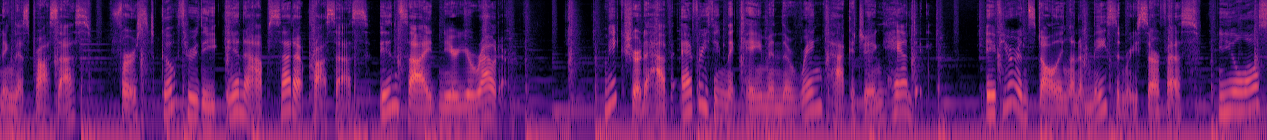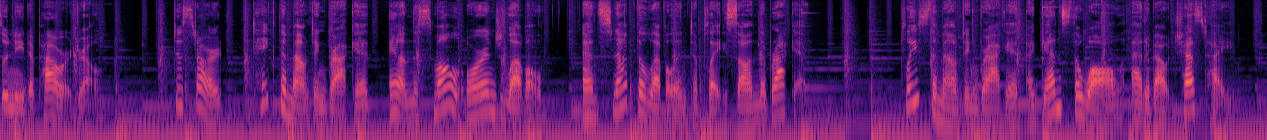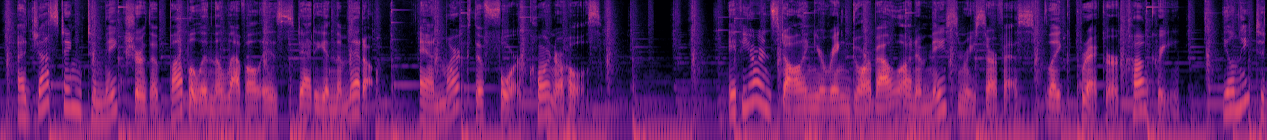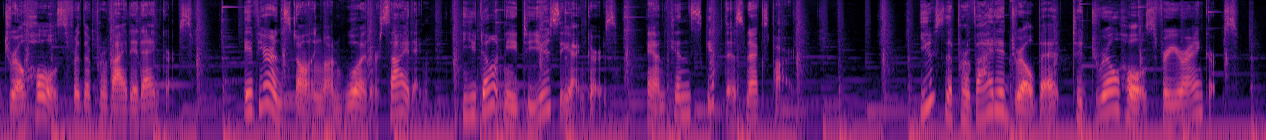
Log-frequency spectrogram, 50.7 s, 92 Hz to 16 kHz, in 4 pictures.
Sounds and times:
Speech: 0:00.0 - 0:05.2, 0:06.1 - 0:09.2, 0:09.9 - 0:13.7, 0:14.4 - 0:20.8, 0:21.8 - 0:31.4, 0:32.6 - 0:39.9, 0:40.5 - 0:46.0, 0:47.2 - 0:50.4
Music: 0:00.0 - 0:50.6.

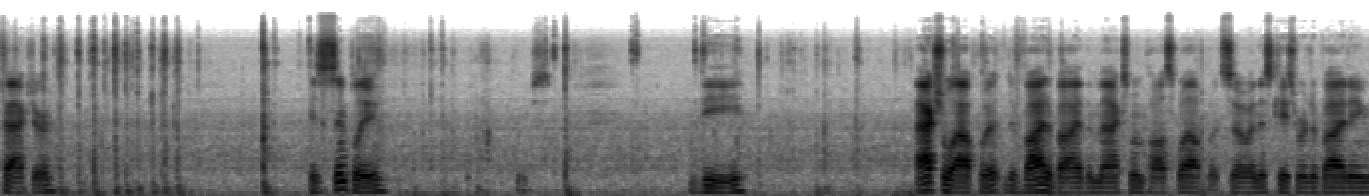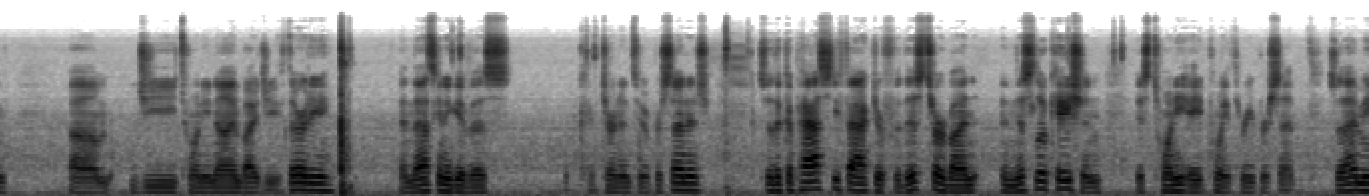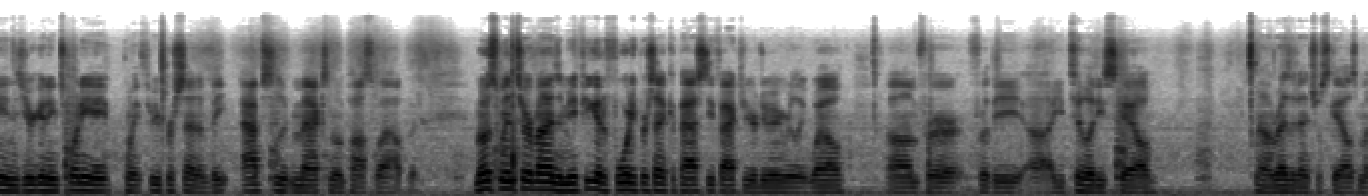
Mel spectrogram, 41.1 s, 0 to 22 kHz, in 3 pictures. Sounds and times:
Speech: 0:00.0 - 0:00.6, 0:03.1 - 0:03.9, 0:05.2 - 0:05.6, 0:06.9 - 0:07.5, 0:09.2 - 0:13.8, 0:14.4 - 0:17.1, 0:17.7 - 0:18.8, 0:19.4 - 0:39.0, 0:39.9 - 0:41.0
Computer keyboard: 0:00.4 - 0:02.0, 0:03.7 - 0:04.9, 0:05.5 - 0:09.2.

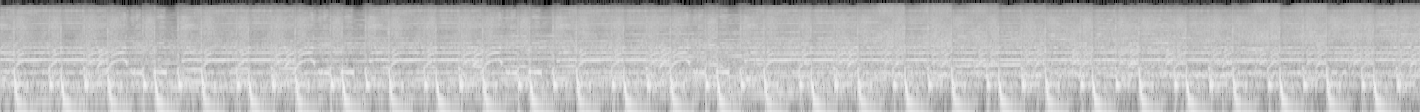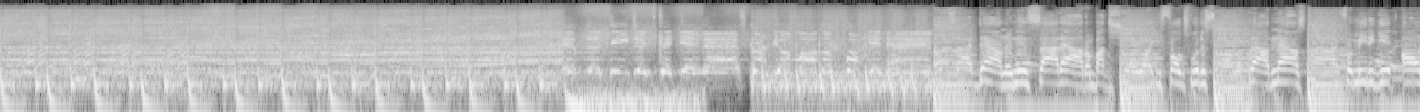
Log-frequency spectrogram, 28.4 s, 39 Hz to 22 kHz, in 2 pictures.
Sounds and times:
Music: 0:00.0 - 0:28.4.

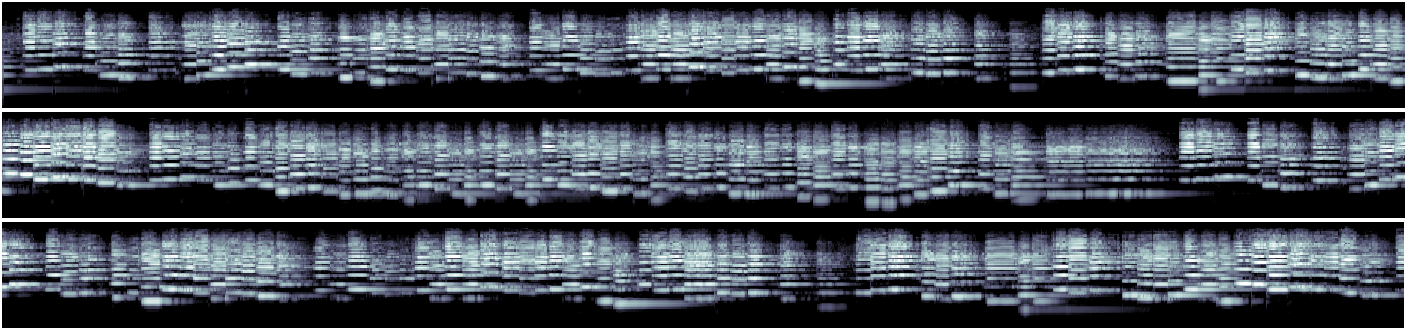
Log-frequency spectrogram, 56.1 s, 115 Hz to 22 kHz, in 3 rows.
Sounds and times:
Violin, fiddle: 0:00.0 - 0:56.1.

